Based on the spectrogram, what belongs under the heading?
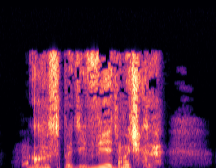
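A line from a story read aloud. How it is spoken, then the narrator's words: Breathless exhale. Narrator (Russian): Выдохнул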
